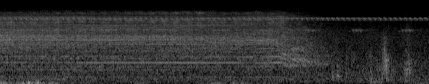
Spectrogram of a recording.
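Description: Cordless battery-operated shears whir steadily while cutting fiberglass cloth for a small sailboat transom, a close motor hum that stops near the end and gives way to a few faint clicks.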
